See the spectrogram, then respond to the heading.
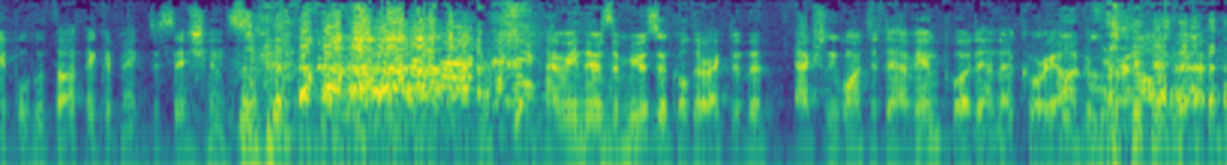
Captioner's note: laughter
